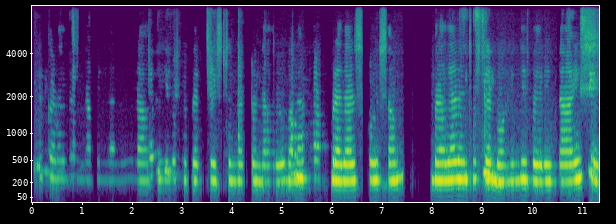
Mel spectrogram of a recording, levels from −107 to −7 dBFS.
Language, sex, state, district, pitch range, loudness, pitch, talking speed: Telugu, female, Telangana, Karimnagar, 220-240 Hz, -21 LUFS, 230 Hz, 70 wpm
